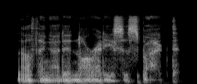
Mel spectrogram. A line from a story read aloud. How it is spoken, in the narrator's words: whisper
